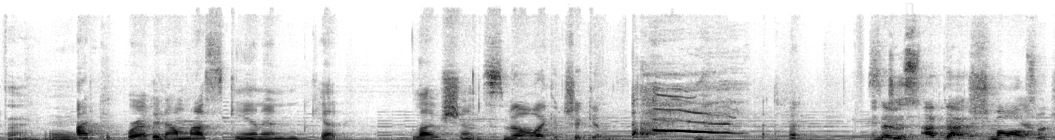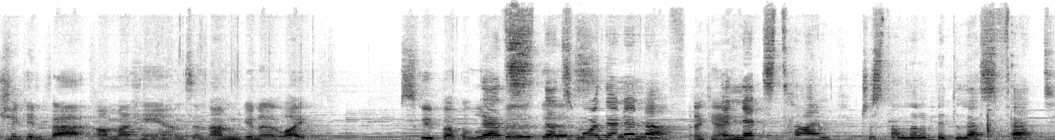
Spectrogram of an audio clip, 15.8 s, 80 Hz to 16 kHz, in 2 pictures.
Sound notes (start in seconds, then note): 4.7 laughs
